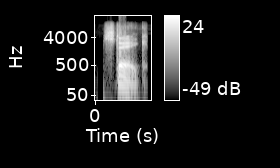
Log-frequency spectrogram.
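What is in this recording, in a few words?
"steak", American English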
